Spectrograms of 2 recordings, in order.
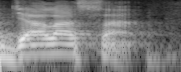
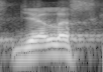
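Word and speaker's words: Jalasa (جلس): Majlis ini asalnya dari kata jalasa. Jalasa. Jalasa. Bacanya pakai bahasa Arab ya, jangan pakai bahasa Inggris. Jealous gitu. Jalasa, ya.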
